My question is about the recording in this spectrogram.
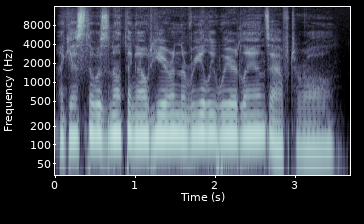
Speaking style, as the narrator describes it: Kitty sighed, and she said

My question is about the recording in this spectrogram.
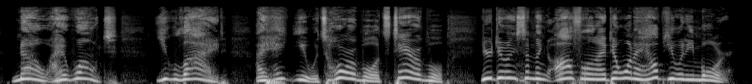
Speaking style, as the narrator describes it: she's yelling at him

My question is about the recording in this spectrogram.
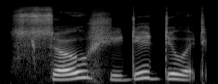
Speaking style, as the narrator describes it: Cassie murmured

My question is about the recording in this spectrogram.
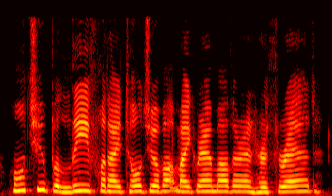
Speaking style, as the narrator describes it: she cried

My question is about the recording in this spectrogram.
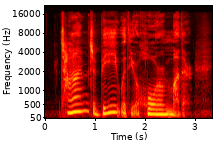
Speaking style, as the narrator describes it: he snarled

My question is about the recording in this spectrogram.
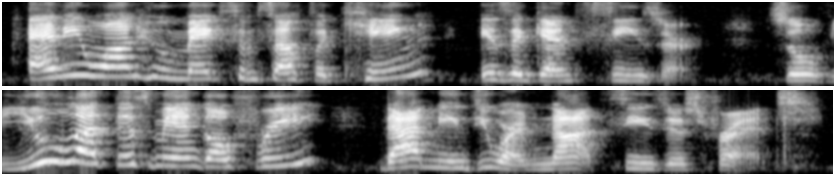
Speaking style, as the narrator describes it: the Jewish leader shouted

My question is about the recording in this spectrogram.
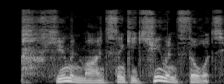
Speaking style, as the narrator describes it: he snapped back

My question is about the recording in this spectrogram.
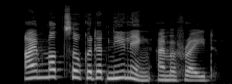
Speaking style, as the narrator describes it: Aziraphale informs her curtly

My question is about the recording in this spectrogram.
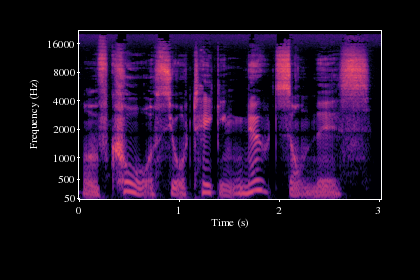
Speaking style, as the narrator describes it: Ed muttered

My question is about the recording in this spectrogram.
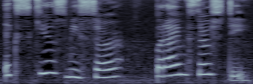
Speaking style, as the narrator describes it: Keeping a safe distance, the little fish called out

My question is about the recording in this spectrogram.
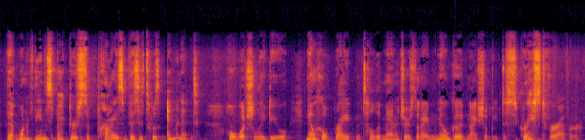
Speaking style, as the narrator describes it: gasped petulantly

